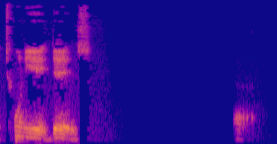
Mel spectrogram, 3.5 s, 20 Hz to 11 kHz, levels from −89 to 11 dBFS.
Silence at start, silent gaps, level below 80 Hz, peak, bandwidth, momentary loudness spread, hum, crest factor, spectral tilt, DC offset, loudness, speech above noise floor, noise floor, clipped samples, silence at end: 0.1 s; none; -74 dBFS; -10 dBFS; 10.5 kHz; 21 LU; none; 20 dB; -4 dB/octave; under 0.1%; -25 LUFS; over 65 dB; under -90 dBFS; under 0.1%; 0.35 s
